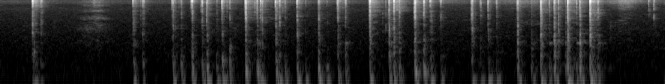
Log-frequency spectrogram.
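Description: Fingers tap out an IP address on a computer keyboard in quick, irregular bursts of close, crisp clicks, with a few lone taps first and then denser runs of keystrokes, and no talking.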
